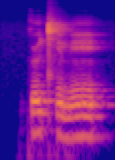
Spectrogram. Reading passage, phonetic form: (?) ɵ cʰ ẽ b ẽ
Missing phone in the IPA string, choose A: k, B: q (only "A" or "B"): A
